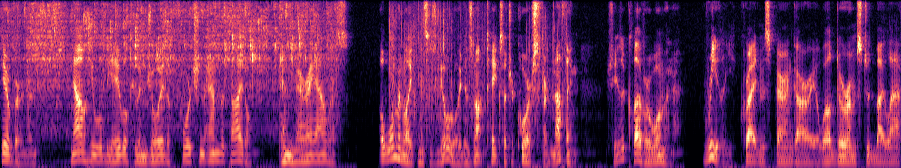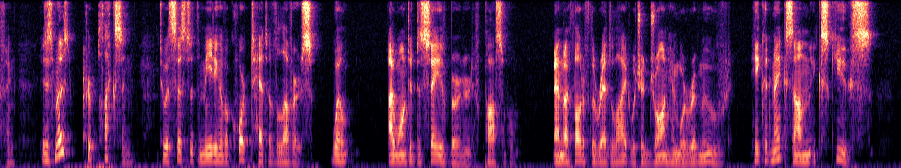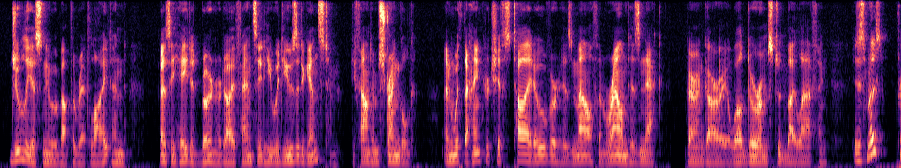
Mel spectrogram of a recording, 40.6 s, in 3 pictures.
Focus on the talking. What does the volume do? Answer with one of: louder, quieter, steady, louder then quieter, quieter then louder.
steady.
